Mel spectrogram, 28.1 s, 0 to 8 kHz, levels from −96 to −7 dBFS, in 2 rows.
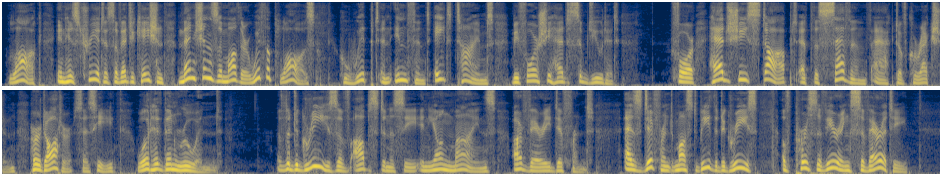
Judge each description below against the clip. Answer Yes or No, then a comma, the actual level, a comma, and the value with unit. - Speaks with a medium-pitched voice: Yes, medium, 155 Hz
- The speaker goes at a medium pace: No, slow, 125 wpm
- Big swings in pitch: Yes, wide, 6.7 semitones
